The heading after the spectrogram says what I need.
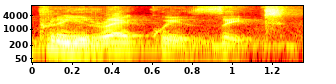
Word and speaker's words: prerequisite: say requisite or perquisite so the confusing part is s-i-t-e in its ending you don't say cite you say zit prerequisite prerequisite well thank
